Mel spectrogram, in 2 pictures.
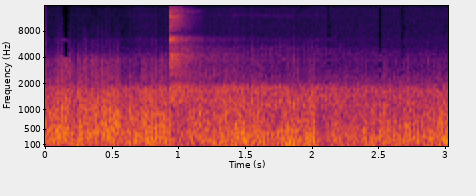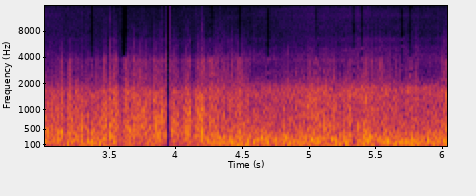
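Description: Wind rushing over the microphone of a cyclist's camera while riding along a street in traffic: a steady, dense rushing noise, with a brief sharp hiss about a second in.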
